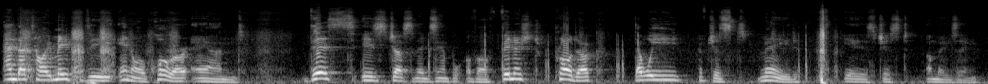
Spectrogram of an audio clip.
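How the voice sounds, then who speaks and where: A filmmaker narrating a behind-the-scenes vlog in a boastful, halting, repetitive way. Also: medium pitch, big pitch swings, noisy background. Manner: boastful, self-congratulatory. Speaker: filmmaker making analog horror videos.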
